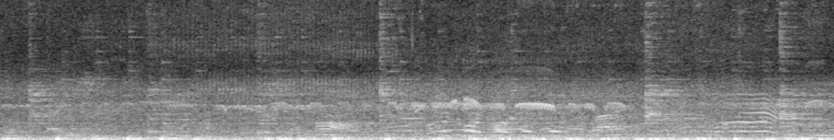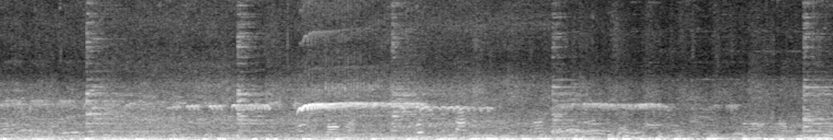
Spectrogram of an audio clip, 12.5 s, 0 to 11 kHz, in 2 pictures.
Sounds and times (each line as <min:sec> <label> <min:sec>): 0:00.0 A lot of people 0:12.5
0:00.0 Gongs and drums 0:12.5
0:00.0 Traffic sound 0:12.5
0:07.5 Whistle sound 0:11.4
